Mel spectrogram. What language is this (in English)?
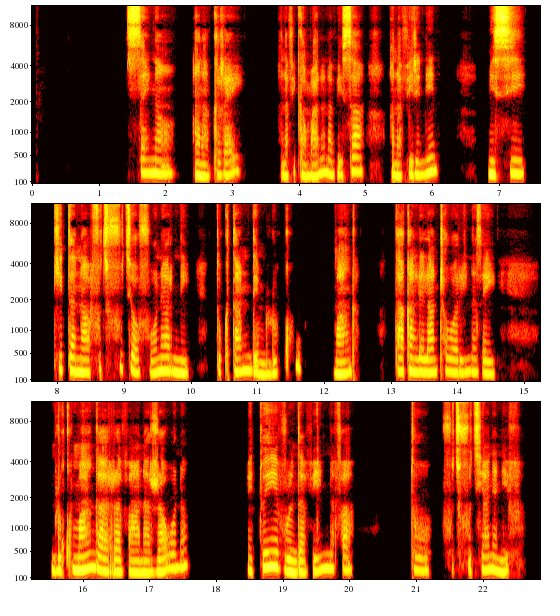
Malagasy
